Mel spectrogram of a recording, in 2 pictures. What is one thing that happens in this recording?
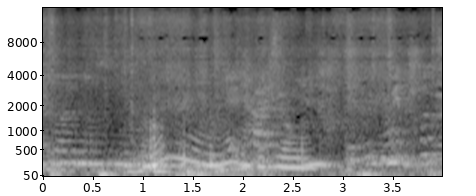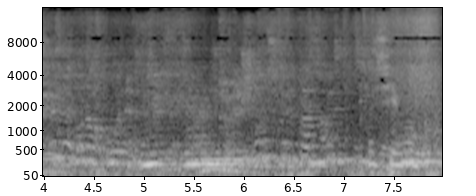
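Stiff paper pages rustle as a book is leafed through.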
